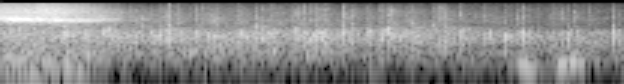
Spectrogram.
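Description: Light audience applause dying away, with a short hiss at its start.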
